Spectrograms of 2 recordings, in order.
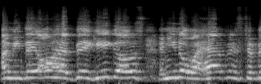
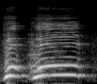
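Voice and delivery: high-pitched whooping holler; hype call; 7 semitones higher than usual. Acted. Hype call to the scolding woman.

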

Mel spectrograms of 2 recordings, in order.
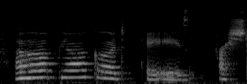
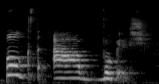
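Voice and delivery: louder scornful pea voice; evil pea sneer; 8 dB louder than usual. Acted. The evil pea sneering at the reading veggies, loud. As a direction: spit out "Books are rubbish" as a loud sneer.

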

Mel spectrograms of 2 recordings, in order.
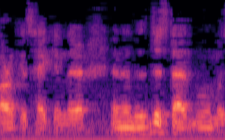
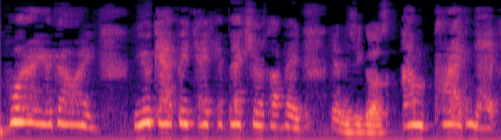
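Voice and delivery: shrill, much higher furious shriek; pissed off yell; 14 semitones higher than usual. Retold or imitated. Woman rushing the photographer in the dark room, shrill furious shriek. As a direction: charge at him like a pissed off rhino. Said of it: "rushing towards me like a pissed off rhino".

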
